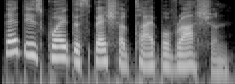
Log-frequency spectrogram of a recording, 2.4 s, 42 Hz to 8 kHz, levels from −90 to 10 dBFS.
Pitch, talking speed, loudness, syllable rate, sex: 175 Hz, 205 wpm, -17 LUFS, 5.2 syllables/s, female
